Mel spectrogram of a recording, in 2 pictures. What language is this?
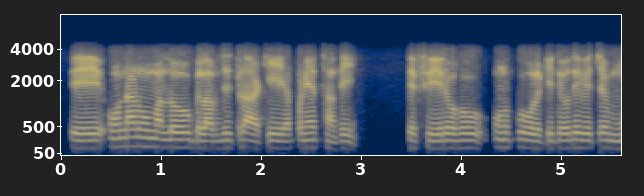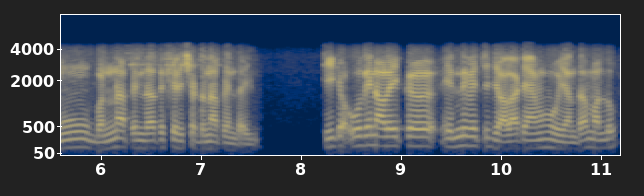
Punjabi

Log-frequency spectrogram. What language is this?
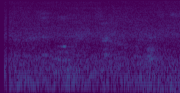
Czech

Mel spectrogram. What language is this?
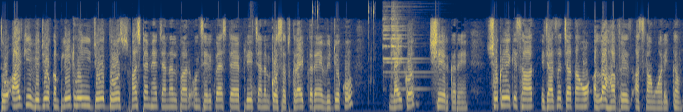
Urdu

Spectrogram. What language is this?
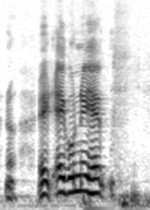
Finnish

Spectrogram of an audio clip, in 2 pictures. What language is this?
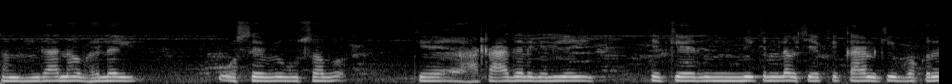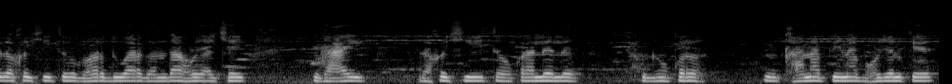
Maithili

